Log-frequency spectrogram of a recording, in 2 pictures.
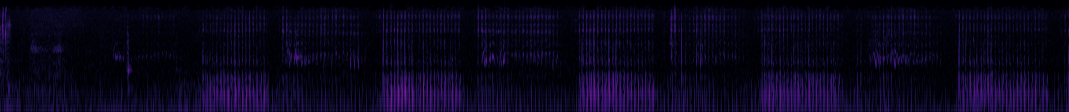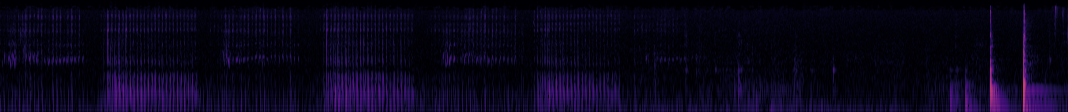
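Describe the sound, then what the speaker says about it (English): A cat purrs steadily up close in slow, rhythmic waves, each rumbling breath rising and falling, with a couple of sharp knocks at the very end. "Doesn't get much better than kitty purrs"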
